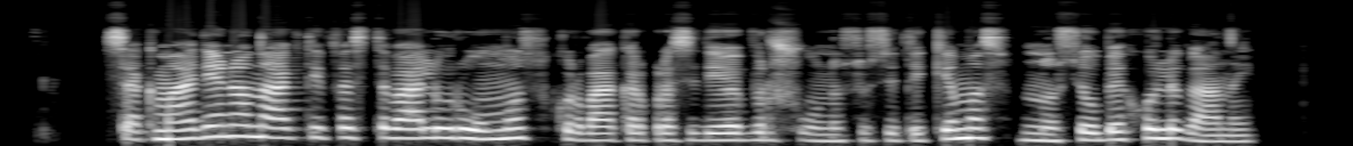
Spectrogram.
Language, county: Lithuanian, Kaunas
